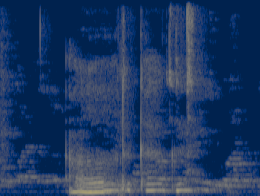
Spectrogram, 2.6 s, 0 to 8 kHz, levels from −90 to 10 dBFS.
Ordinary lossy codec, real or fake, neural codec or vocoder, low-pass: none; real; none; none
